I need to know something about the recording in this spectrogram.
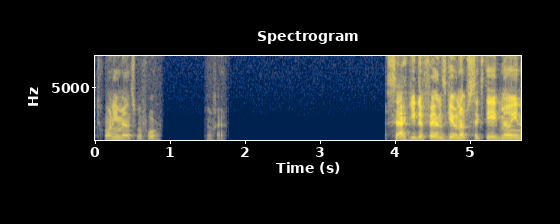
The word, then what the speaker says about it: Psaki: I don't know it's a silent P.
